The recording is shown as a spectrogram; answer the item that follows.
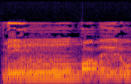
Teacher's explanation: ഖബ്ലു എന്നതിലെ ബാഹിന്റെ സുക്കൂൻ ഖൽഖല സുഗ്റ നൽകി ശബ്ദം ഹറക്കത്ത് പോലെ ചലിപ്പിക്കുക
